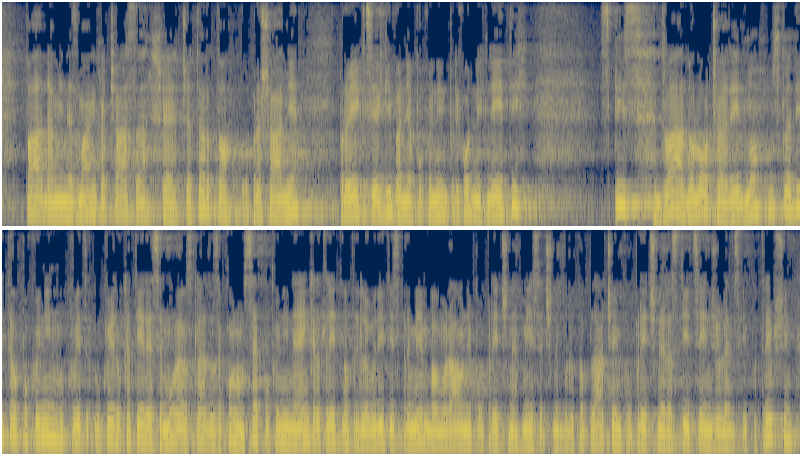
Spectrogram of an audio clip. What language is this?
Slovenian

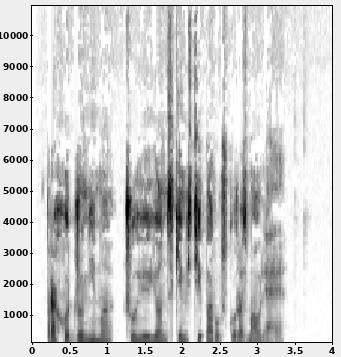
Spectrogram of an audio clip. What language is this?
Belarusian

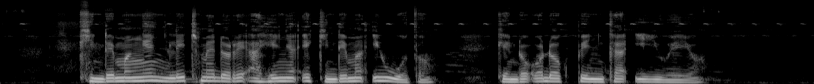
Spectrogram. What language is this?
Luo (Kenya and Tanzania)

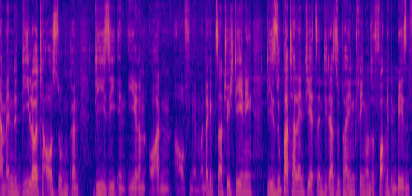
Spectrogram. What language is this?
German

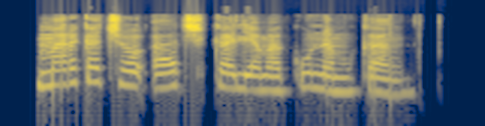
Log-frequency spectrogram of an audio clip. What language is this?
Yanahuanca Pasco Quechua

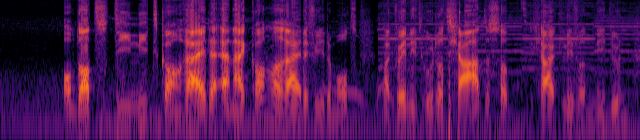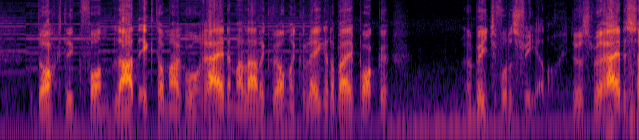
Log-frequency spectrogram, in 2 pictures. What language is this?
Dutch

